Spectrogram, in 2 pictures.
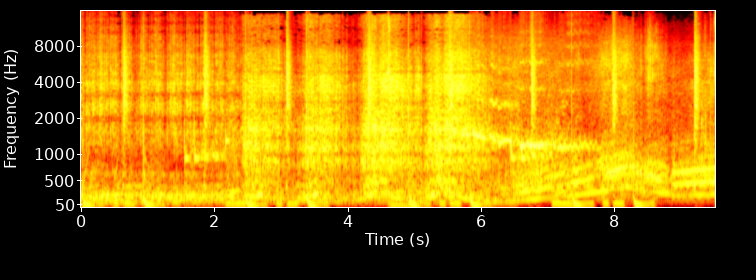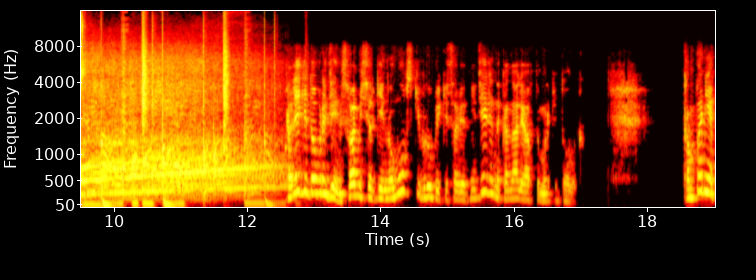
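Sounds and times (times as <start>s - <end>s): heavy low pulses: 0.0s - 12.6s
racing car engine revving: 0.0s - 12.6s.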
